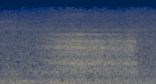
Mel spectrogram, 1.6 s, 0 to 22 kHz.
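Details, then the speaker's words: A single soft, rough, snorting breath from a sleeping pug, a faint snore against quiet room noise; snoring. "Если вы слышите храп то это мой мопс гремит Как вы знаете он спит 20 часов в сутки как любой другой мопс бодрствует только 4 часа"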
